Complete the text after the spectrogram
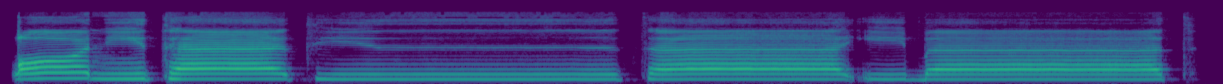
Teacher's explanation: Qof-nya mau lebih bulat lagi.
